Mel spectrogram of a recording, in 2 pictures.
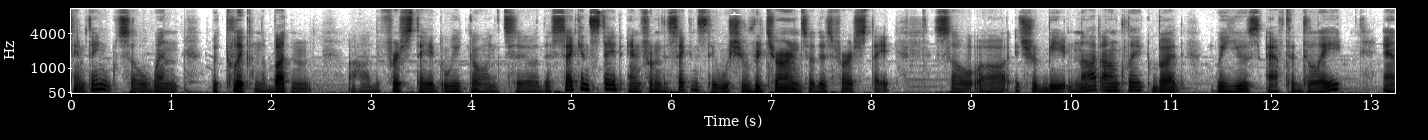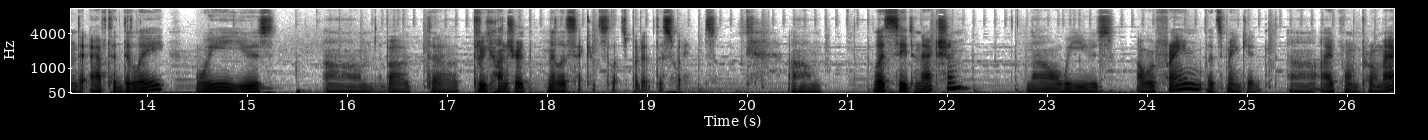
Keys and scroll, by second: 14.0 Left, 14.4 Right, 14.9 BackSpace, 15.5 3, 18.5 Return, 23.5 a.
